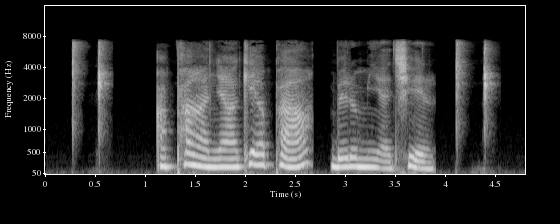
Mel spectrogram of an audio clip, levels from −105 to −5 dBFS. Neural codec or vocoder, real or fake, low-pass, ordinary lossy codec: none; real; 7.2 kHz; none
